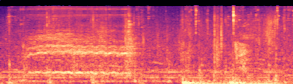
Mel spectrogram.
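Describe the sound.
A horse neighs with a long, wavering whinny while its hooves clip-clop in an uneven rhythm, all fairly quiet.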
